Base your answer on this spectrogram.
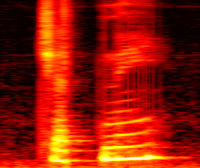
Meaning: numerous
- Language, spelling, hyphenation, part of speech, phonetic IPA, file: Czech, četný, čet‧ný, adjective, [ˈt͡ʃɛtniː], Cs-četný.ogg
